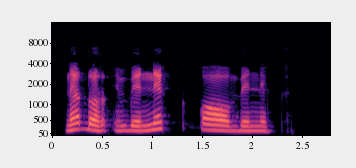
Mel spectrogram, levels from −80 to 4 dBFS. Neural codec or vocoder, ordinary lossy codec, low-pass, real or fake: none; none; 7.2 kHz; real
